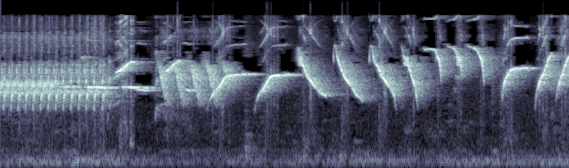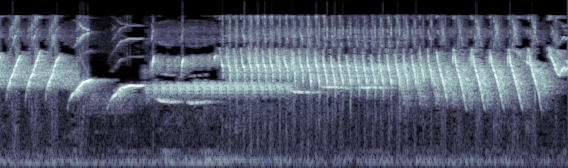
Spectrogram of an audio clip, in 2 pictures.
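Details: Canary singing a long, energetic stimulation song meant to prompt other canaries. A rapid run of high downward-swept notes gives way to sharp chips, then a dense buzzy rolling trill to the end.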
